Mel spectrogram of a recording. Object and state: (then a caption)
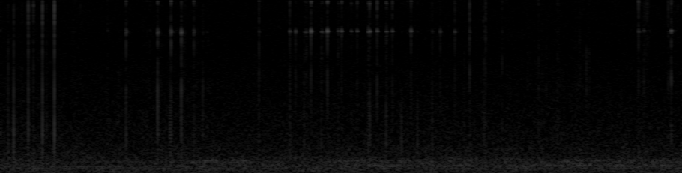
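Small glass dropper bottle. Fingernails tap on a small, dark amber glass iodine dropper bottle with a paper label, apparently filled with liquid and held in the hand, tapping both the glass and the label. Quiet, sharp, bright clicks come in irregular bursts and scattered single taps, each dying away at once with no ring, over a soft low background hiss.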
